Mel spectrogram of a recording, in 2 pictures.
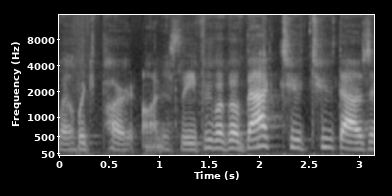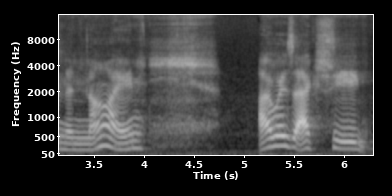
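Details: Adult woman, stage 4 epiglottis cancer (2009) treated with surgery, chemotherapy and radiation; tracheostomy after scar-tissue airway closure, thumb-occluded stoma; partial glossectomy for tongue cancer; no teeth or saliva glands; tracheostomy speech with articulation changes.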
